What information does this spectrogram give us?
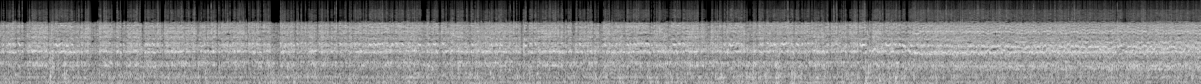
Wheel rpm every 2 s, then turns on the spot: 230, 230, 230, 230, 220, 210.
none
